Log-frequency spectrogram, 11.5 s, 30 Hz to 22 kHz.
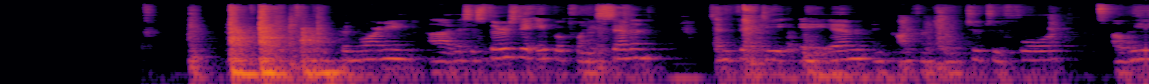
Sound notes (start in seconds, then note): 1.9 gavel thudding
